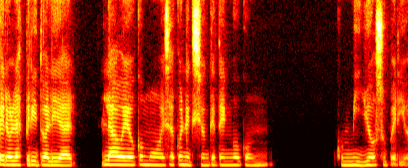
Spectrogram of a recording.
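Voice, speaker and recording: A woman with a medium pitch speaks fairly slowly in a dark, mellow, somewhat breathy tone with monotone, flat intonation. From Colombian Caribbean coast, near Barranquilla. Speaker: podcaster. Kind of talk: personal monologue. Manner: hesitant, many fillers.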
